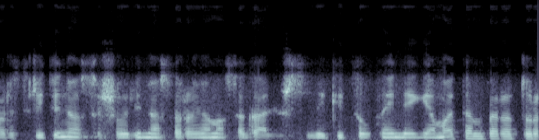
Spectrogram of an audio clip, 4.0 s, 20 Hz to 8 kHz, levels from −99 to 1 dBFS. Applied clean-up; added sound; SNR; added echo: none; none; none; none.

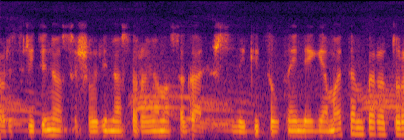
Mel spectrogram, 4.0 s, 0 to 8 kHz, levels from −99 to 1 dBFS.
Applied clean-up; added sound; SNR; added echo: none; Wild animals; 13 dB; none.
